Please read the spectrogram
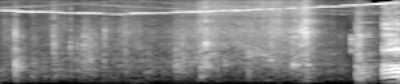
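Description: Faint light clicks and rustles of handling, with a woman's voice starting near the end.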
